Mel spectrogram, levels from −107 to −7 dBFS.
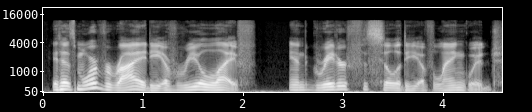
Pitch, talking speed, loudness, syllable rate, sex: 120 Hz, 155 wpm, -19 LUFS, 4.9 syllables/s, male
